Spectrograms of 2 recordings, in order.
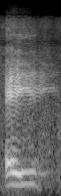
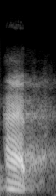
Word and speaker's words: add: Menambahkan, it's an add, not aid. That's what aid itu adalah bantuan. So that is the problem with the pronunciation, right? So it's add, can add happiness. Jadi bukan aid.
